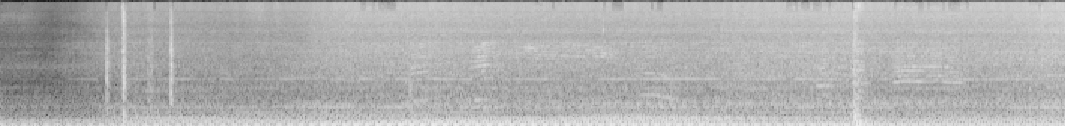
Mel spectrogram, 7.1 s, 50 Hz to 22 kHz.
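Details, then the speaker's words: 2009 Subaru WRX with a brand-new EJ255 long block, about 11,000 miles, at idle. A steady, low, evenly spaced knock about three per second. Owner suspects rod knock or a rod bearing issue; unconfirmed. "yeah I'm a little concerned this would be the second engine that I've had rod knock in a different Subaru this time"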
